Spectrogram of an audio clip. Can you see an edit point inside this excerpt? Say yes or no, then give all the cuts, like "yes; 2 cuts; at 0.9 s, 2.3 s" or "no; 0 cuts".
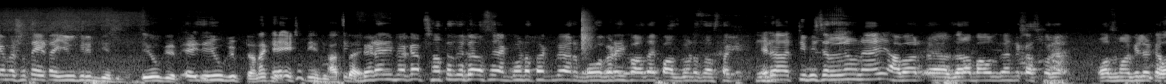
yes; 2 cuts; at 3.4 s, 7.5 s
